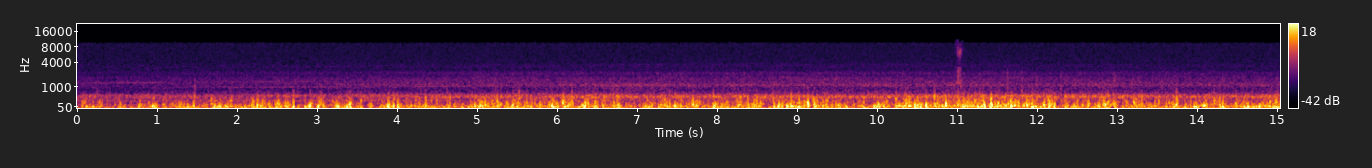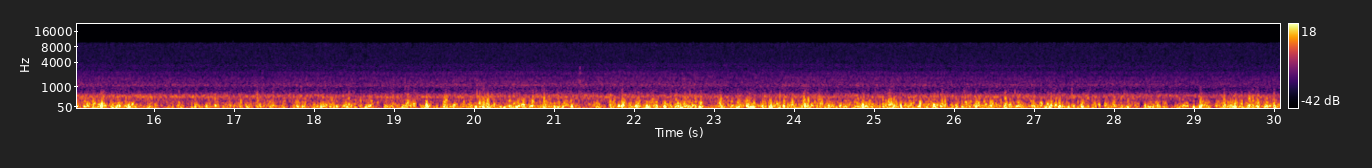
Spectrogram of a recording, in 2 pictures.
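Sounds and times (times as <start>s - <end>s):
motorcycle and road noise: 0.0s - 30.0s
wind buffeting microphone: 0.0s - 30.0s.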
